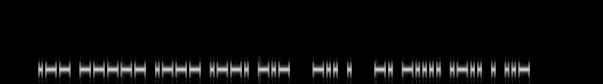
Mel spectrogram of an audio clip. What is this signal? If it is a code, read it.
Morse code, heard as a keyed tone, about 34 wpm, 700 Hz. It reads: W0JPK DE N6LEU
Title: USA Callsign DE Callsign - 5 Characters - 35wpm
